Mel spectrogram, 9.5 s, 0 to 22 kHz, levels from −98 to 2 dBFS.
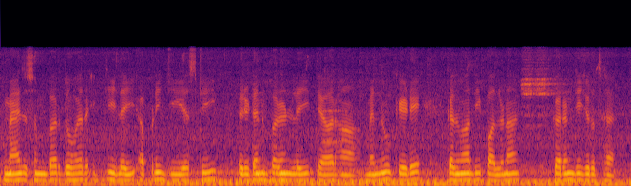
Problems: constant background noise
